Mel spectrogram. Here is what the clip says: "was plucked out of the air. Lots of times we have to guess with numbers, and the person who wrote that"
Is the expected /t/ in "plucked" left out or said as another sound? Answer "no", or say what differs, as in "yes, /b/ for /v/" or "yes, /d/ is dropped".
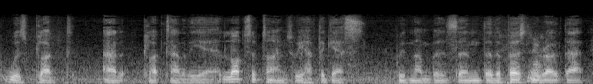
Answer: no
